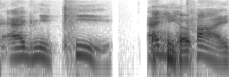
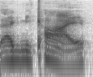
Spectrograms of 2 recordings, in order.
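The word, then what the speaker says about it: Agni Kai: was challenged to an agony key kai because it's spelt k-a-i you can't get key in there it's agni-kai oh so it's like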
